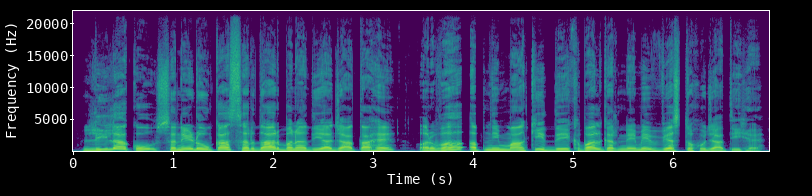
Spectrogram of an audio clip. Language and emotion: Hindi, neutral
